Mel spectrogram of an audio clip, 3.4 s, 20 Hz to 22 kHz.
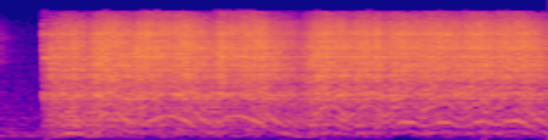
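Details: Used Trinity RevTech 24k 17.5 certified brushless motor installed in an AE B5M, after ESC recalibration for full throttle: clean whine sweeping smoothly up and down, no rattle or stutter; runs healthy.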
